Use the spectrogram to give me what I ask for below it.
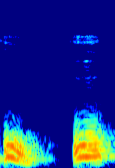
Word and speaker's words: aux: as well, then it would be O, pronounced exactly like the masculine version, but with an X at the end.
